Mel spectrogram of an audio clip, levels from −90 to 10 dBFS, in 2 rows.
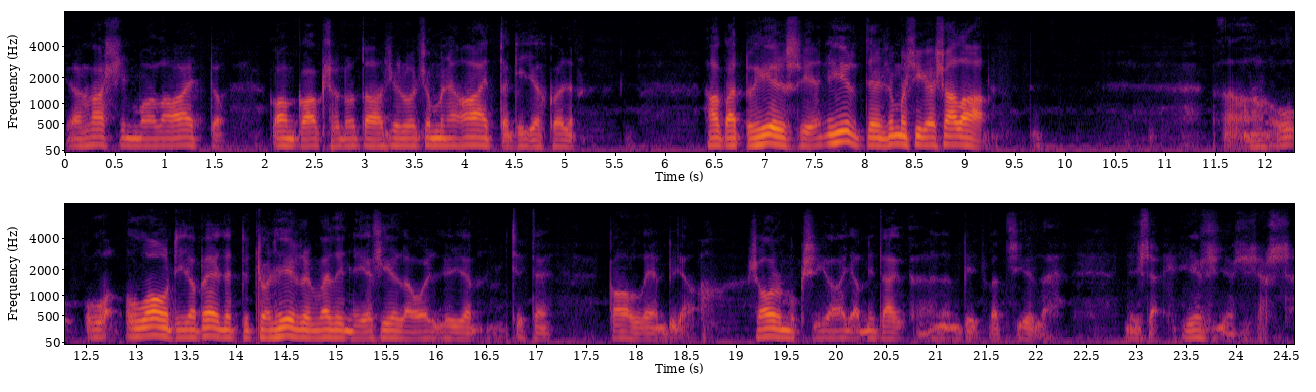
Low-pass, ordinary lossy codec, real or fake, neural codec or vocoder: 7.2 kHz; none; fake; codec, 16 kHz, 2 kbps, FreqCodec, larger model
